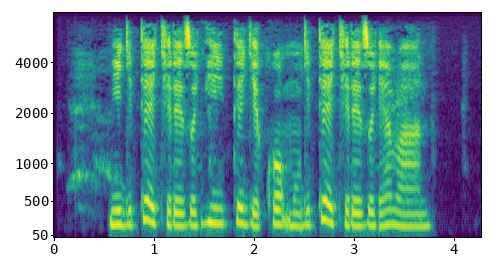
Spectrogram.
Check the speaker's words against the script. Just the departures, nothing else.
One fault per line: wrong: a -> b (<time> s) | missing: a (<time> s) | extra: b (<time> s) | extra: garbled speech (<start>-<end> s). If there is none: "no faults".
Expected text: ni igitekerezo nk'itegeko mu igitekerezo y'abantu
no faults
